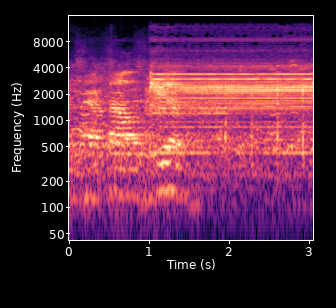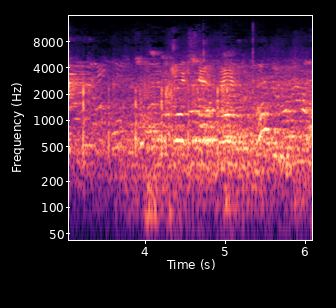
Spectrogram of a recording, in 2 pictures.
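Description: Basketball gym scoreboard buzzer sounding once, a steady horn-like tone lasting about two seconds, over crowd chatter.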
